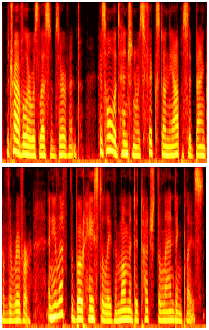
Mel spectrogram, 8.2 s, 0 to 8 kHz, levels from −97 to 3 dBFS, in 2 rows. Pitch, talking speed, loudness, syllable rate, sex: 165 Hz, 220 wpm, -18 LUFS, 6.5 syllables/s, female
